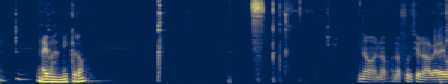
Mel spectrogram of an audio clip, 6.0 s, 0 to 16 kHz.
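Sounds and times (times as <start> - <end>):
speech: 0.2 - 1.3, 4.8 - 5.9
glass beer bottle clicks: 3.4 - 4.4.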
